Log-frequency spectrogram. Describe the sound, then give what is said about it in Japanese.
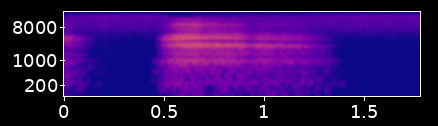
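Soft breathy puff of someone blowing on food to cool it, a single faint airy blow lasting about a second, alone without talk. “ふうふうしますね。”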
